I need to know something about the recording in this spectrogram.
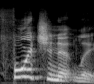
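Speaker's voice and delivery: fortunately with emphasis on first syllable FOR. Modeling a word's pronunciation for video viewers, stress on for in fortunately. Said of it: "The first syllable gets the stress".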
